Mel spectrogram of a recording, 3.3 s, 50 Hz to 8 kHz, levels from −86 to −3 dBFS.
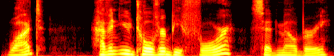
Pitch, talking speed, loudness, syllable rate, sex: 140 Hz, 145 wpm, -17 LUFS, 5.0 syllables/s, male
